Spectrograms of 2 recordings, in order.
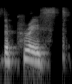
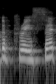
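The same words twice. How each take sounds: First: The final E is silent, giving two syllables. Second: The final E is sounded, giving three syllables. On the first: The speaker calls it right. "it's depressed. ... So we don't say that E" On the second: The speaker calls it wrong. "So it's not depressed"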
